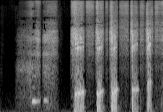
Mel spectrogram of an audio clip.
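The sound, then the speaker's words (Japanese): A woman imitates a pig: a couple of soft grunts, then a rapid series of loud, nasal snorting oinks in short, rhythmic bursts. “もっと豚真似しますね”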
